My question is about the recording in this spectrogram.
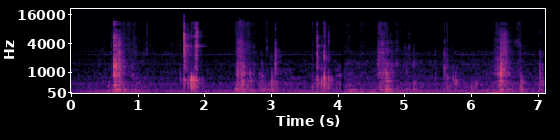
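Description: Chunks of fresh ginger root dropped by hand into a glass bowl, giving a series of irregular knocks and clinks about once a second.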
